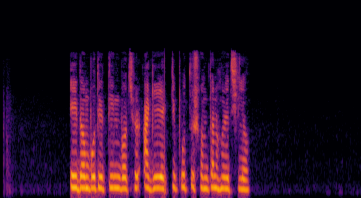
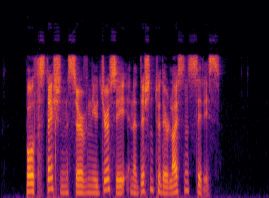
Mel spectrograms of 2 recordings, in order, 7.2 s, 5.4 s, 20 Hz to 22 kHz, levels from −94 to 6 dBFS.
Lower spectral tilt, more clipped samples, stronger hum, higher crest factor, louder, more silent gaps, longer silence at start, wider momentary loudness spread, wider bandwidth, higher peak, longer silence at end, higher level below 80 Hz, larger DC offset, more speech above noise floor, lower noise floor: first, -6 dB/octave vs -1.5 dB/octave; neither; neither; about the same, 18 dB vs 20 dB; about the same, -18 LUFS vs -19 LUFS; neither; first, 1.4 s vs 0.55 s; about the same, 8 LU vs 8 LU; second, 7.6 kHz vs 11 kHz; about the same, -2 dBFS vs 0 dBFS; first, 2.25 s vs 1 s; second, -60 dBFS vs -54 dBFS; neither; first, 62 dB vs 54 dB; first, -79 dBFS vs -74 dBFS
